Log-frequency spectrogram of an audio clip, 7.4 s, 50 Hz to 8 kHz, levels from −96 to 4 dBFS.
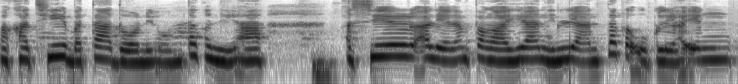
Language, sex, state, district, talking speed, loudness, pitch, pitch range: Mizo, female, Mizoram, Aizawl, 205 wpm, -11 LUFS, 215 Hz, 200-235 Hz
